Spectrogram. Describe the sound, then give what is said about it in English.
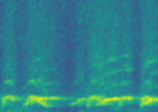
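Police sirens wail outside, faint but continuous, with several rising and falling sweeps that overlap and blend into one another, heard with no talk. “what is happening outside? That is the weirdest arrangement of sirens that I've ever heard.”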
